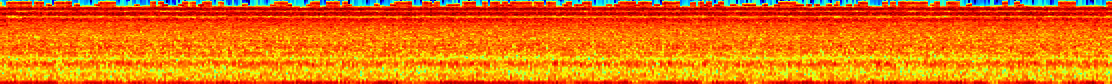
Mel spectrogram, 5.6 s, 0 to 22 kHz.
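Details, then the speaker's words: 1976 Pontiac Grand Prix Model J, 350 V8, Turbo 400 transmission; even, steady low rumble at warm idle after kicking down and a little throttle tap, no misses or knocks; idling smoothly, normal. "I'll let you guys hear it a little smoother than it is. Yeah, just a little tap."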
